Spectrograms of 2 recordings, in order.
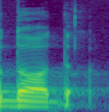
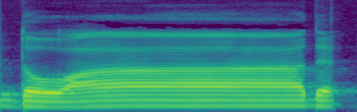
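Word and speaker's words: ضاد: আর যদি এটাকে আমরা বলি দোয়াদ, তখন উচ্চারণ ভুল হয়ে যাবে, তাহলে এটাকে আমরা কি বলবো, দদ, মাখরাজ।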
